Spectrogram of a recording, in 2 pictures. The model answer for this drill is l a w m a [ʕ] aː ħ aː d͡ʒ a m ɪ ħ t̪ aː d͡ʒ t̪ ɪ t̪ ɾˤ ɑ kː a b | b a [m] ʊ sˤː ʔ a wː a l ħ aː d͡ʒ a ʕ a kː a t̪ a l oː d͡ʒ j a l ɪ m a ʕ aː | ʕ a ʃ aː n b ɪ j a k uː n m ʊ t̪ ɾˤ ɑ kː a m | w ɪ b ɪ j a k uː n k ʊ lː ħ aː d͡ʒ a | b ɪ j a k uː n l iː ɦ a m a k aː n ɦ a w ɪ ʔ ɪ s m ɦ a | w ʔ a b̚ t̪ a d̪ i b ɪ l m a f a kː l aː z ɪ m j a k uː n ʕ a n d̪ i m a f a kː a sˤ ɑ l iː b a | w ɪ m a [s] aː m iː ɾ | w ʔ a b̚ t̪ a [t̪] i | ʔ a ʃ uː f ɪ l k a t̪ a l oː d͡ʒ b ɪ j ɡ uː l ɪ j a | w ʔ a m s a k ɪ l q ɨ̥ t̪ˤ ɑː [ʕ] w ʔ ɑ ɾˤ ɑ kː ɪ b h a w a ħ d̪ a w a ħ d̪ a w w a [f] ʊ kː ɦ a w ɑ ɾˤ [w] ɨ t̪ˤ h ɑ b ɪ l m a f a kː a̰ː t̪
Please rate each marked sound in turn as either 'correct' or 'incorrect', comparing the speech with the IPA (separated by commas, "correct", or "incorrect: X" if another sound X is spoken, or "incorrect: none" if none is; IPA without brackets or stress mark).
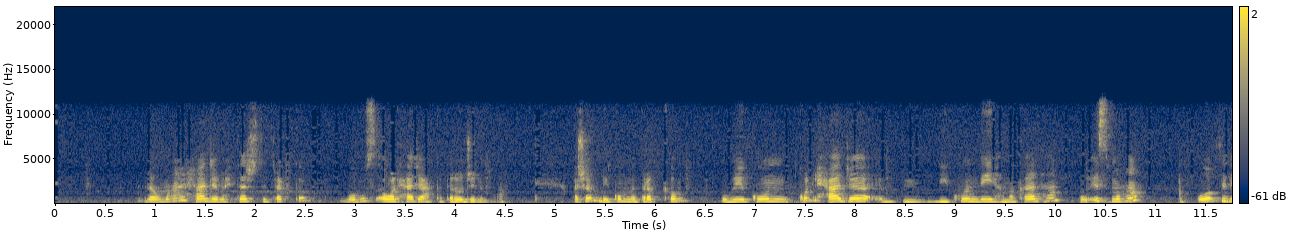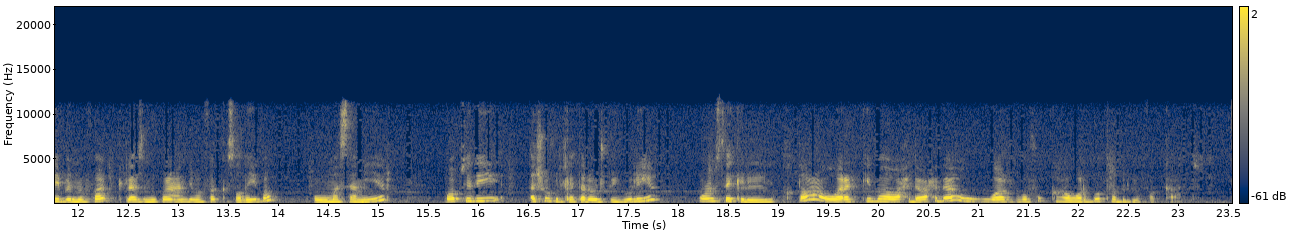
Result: correct, incorrect: b, correct, incorrect: d̪, correct, correct, incorrect: b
